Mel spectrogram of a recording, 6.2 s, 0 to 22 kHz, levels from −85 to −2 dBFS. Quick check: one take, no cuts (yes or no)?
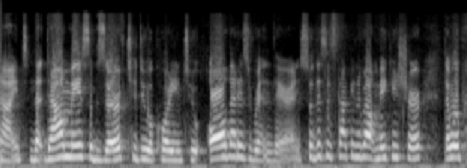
yes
